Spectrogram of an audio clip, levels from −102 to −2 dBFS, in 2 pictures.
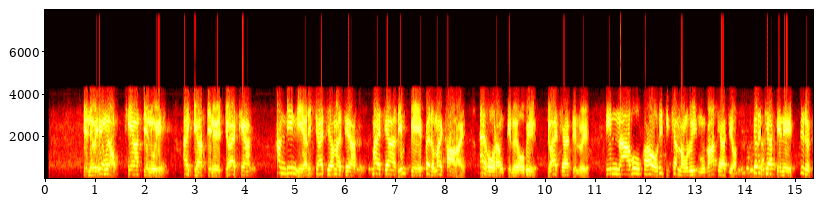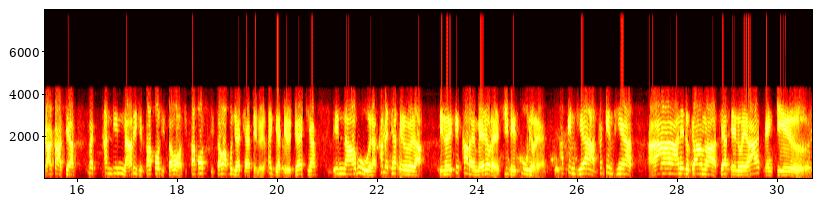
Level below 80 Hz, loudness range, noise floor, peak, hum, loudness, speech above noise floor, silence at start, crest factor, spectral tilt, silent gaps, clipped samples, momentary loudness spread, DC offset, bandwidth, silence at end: -58 dBFS; 3 LU; -47 dBFS; 0 dBFS; none; -12 LUFS; 34 dB; 0.75 s; 14 dB; -4.5 dB/octave; none; under 0.1%; 7 LU; under 0.1%; 8 kHz; 0 s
